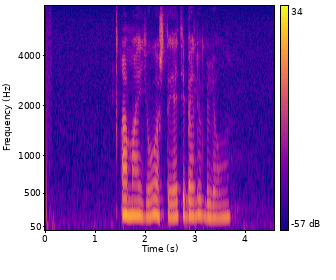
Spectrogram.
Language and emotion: Russian, positive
